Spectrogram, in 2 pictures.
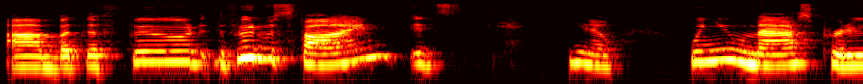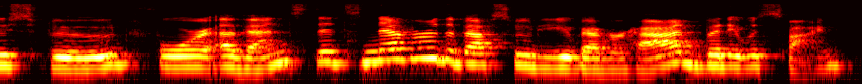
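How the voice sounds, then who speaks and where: Woman podcast cohost, really bright voice, chatty and informal, giving opinions on travel stuff. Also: on the high side, expressive, moderate pace. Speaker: podcast co-host. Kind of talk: casual podcast chat about travel.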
